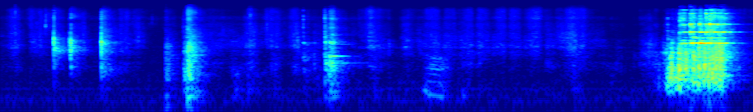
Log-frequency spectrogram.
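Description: Dishes being handled while washing up on a rainy morning: scattered clinks, knocks and scrapes over a few seconds, then a louder burst of rubbing or rushing noise near the end. No one talks.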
